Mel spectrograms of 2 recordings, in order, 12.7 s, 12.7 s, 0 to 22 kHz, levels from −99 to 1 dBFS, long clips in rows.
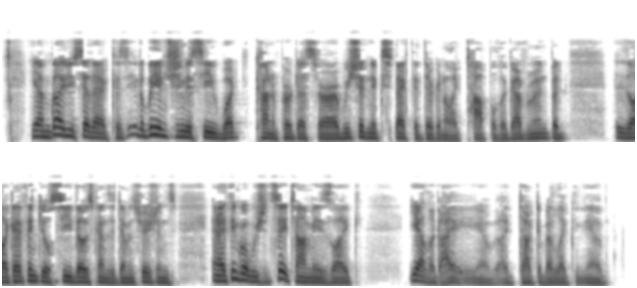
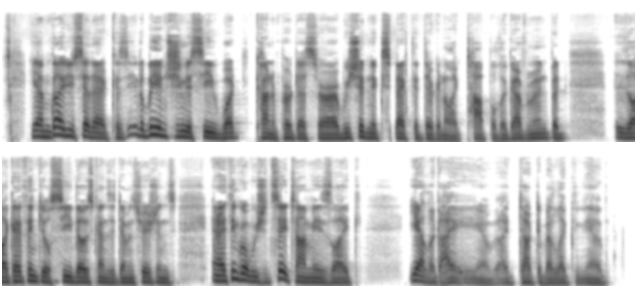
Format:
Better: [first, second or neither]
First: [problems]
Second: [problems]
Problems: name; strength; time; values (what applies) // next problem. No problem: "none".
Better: second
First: garbled, watery; slightly; nothing above 7 kHz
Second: none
